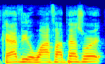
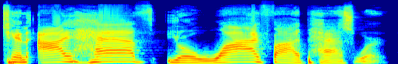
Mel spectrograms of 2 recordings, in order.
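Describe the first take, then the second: First: Rattled off fast; quick mock repeat. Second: Each word stretched out slowly; slow drawn-out quote. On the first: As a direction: fire off the neighbor's ask quickly. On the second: Retold or imitated. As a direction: drag out the neighbor's ask word by word. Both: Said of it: "is what she asked".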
